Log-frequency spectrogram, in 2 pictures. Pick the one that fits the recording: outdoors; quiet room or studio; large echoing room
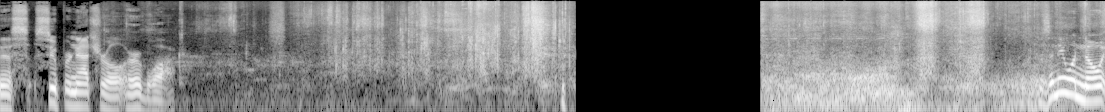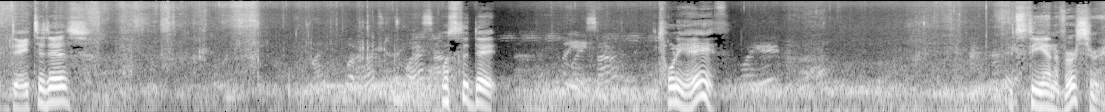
outdoors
